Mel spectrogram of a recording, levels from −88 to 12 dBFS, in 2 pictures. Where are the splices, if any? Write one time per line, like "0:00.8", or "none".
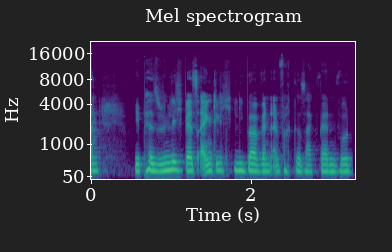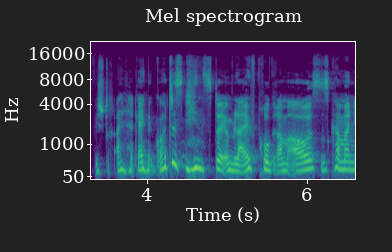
0:03.8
